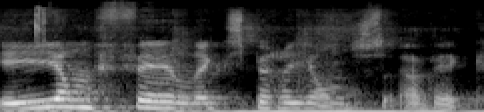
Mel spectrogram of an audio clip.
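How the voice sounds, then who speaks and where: Someone with a non-native accent speaks amid noticeable background noise and audible room echo. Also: woman. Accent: noticeable foreign accent in French. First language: not French (speaking French). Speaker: playwright. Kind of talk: interview. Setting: web radio interview.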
